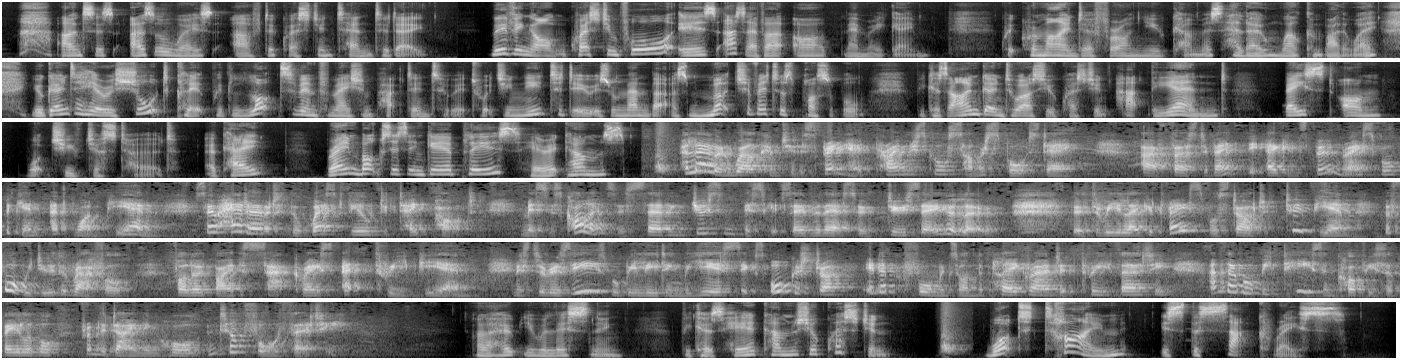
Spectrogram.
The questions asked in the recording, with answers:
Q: What time is the sack race?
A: The sack race was at three o'clock, 3 p.m.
